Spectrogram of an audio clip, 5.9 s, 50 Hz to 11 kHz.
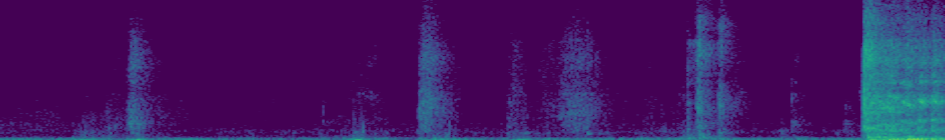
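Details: Toyota 1UZ-FE V8 swapped into a 2003 Hilux, start-up during cab wiring work: quiet stop-start turning over with scattered bursts, then the V8 fires at the end into a loud, rough, building roar.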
